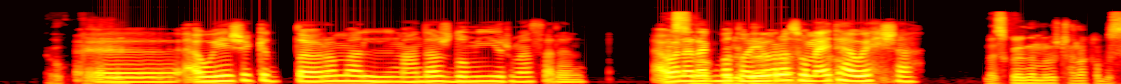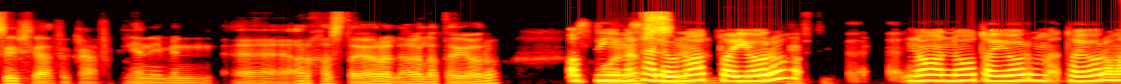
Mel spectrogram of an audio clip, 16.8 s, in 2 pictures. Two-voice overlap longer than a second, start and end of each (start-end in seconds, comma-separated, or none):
5.0-6.6, 12.9-14.4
